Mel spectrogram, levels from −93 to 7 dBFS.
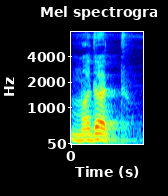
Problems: background sounds at intervals, background conversations at intervals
